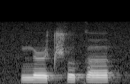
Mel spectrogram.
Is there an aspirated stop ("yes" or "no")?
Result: yes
